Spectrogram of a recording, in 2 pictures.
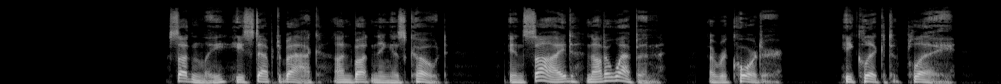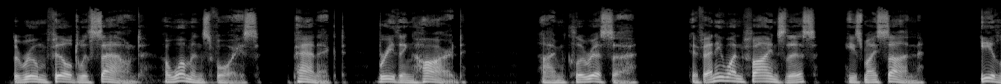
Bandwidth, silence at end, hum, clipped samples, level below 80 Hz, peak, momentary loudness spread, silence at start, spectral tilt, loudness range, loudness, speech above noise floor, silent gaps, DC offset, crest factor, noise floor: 15.5 kHz; 0 s; none; under 0.1%; -42 dBFS; -2 dBFS; 10 LU; 1.7 s; -4.5 dB/octave; 3 LU; -22 LUFS; 23 dB; 5.00-5.04 s, 6.97-7.02 s, 8.30-8.35 s, 15.19-15.24 s; under 0.1%; 20 dB; -44 dBFS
